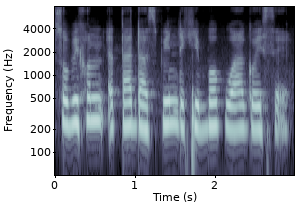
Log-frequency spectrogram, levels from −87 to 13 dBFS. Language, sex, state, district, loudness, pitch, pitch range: Assamese, female, Assam, Kamrup Metropolitan, -14 LUFS, 215 Hz, 200-230 Hz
